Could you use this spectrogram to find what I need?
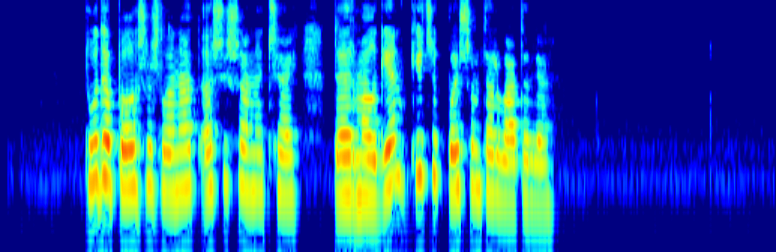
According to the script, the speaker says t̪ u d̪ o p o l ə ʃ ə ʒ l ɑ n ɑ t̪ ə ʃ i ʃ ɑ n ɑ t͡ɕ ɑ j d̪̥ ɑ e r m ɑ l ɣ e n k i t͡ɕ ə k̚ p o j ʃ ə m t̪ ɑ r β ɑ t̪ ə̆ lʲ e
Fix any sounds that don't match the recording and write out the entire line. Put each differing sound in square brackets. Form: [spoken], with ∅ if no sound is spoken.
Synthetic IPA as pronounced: t̪ u d̪ o p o l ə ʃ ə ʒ l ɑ n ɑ t̪ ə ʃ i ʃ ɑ n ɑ t͡ɕ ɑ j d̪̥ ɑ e r m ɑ l ɣ e n k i t͡ɕ ə k̚ p o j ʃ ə m t̪ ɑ r β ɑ t̪ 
